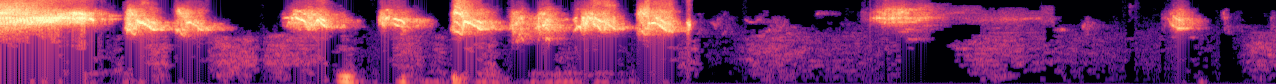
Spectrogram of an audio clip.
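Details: Pine siskin, one of a pair visiting a home feeder each morning for about six weeks, gives a run of high, wheezy, buzzy notes in quick bursts, about three a second, then a rising buzz; a faint voice murmurs underneath.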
